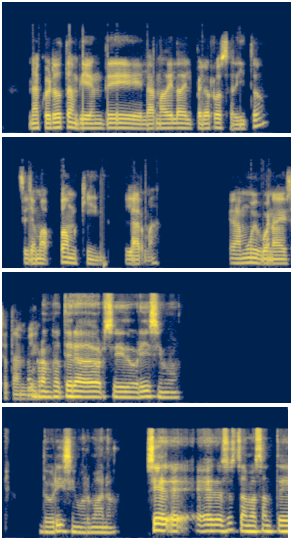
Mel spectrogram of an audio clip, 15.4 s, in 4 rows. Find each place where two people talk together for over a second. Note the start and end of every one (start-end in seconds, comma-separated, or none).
none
